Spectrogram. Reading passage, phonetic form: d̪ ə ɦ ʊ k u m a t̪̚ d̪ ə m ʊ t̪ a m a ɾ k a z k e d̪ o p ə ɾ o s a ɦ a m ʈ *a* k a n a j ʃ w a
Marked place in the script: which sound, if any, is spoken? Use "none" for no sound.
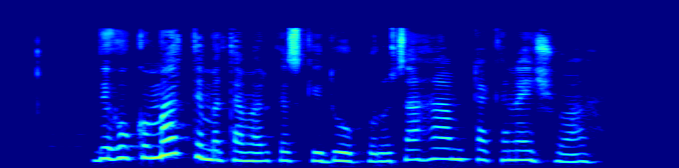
a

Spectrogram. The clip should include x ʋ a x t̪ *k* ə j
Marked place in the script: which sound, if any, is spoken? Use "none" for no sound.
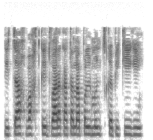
k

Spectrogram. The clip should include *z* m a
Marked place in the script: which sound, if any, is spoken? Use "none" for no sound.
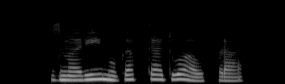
z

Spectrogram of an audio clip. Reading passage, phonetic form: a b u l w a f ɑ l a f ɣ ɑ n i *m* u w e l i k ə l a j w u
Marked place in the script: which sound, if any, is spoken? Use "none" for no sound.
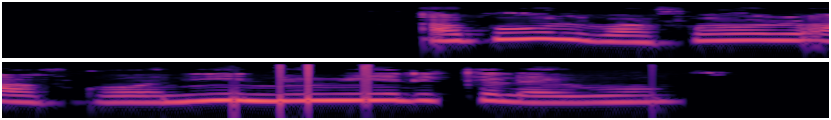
n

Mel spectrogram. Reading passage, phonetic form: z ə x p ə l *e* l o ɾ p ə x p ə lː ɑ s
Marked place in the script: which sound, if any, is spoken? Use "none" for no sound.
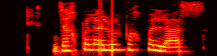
a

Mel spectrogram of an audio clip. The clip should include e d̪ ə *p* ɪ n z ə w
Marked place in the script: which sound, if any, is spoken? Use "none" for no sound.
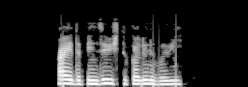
p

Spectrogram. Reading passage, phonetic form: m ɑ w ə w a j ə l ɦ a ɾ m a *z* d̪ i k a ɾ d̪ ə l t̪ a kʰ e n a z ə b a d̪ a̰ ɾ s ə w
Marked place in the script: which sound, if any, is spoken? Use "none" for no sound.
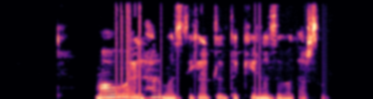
z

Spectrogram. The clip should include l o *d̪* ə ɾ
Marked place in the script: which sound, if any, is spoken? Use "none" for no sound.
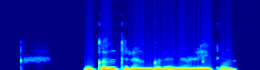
d̪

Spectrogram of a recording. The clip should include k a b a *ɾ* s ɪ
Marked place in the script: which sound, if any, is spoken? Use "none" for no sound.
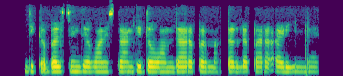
l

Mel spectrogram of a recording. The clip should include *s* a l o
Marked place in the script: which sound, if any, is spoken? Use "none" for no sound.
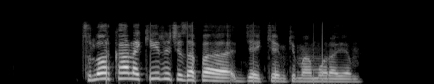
t͡s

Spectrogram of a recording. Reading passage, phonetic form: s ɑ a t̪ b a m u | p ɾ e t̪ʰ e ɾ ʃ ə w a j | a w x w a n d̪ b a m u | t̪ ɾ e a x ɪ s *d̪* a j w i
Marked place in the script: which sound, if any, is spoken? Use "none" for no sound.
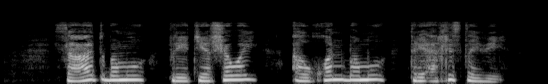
t̪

